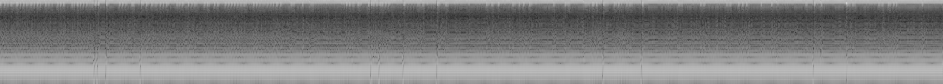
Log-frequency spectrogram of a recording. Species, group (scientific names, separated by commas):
Ruspolia nitidula, Orthoptera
